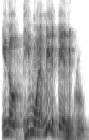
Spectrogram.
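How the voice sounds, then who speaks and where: An American music industry veteran from Virginia Beach, Virginia, tells stories as an interview guest in a casual, conversational way. He talks fast in a husky, high voice with huge pitch swings, and the highs are cut off.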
